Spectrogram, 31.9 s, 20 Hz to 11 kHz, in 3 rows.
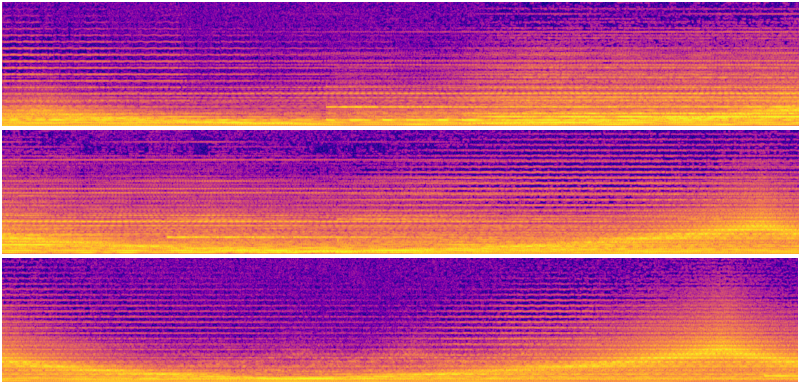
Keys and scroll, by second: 2.8 s, 4.7 z, 6.2 a, 16.6 a, 18.6 b, 19.8 Delete, 21.8 z, 22.3 Delete, 22.3 z, 23.6-24.3 typing, 27.3 5, 27.5 Return.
